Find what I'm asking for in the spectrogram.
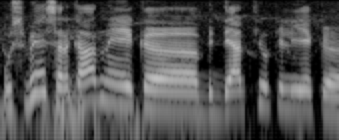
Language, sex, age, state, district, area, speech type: Hindi, male, 30-45, Bihar, Begusarai, rural, spontaneous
